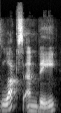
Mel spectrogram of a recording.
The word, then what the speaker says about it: LXMV: LXMV, pronounced LuxMV, is Chicago's first ever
